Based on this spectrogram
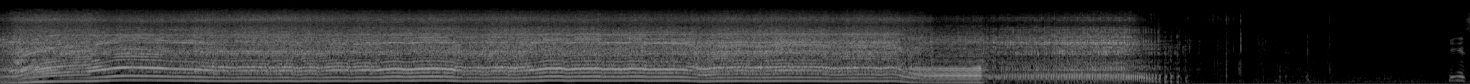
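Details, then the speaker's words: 2020 Stihl MS261 chainsaw, non-M-Tronic standard-carburetor version, 20-inch bar, cutting oak: clean high scream sags slightly as it bites, holds steady, then drops off; normal, healthy saw pulling well under load. "handles that oak pretty well too just a good versatile saw like i said i've cut down almost an acre"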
